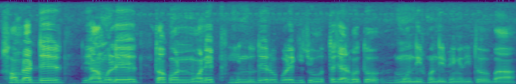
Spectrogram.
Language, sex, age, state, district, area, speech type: Bengali, male, 30-45, West Bengal, Darjeeling, urban, spontaneous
